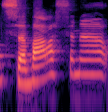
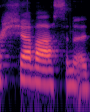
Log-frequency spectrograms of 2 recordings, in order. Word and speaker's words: savasana: It's either called savasana or shavasana. Depends on what part of India you're in. I have learned that. They all pronounce it a little bit different depending upon where you're at.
